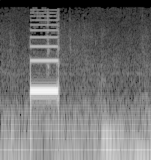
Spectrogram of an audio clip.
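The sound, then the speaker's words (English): A single loud electronic beep, a steady bright tone lasting about a quarter second, sounds alone against a quiet background with faint low noise afterward. “You trying to put pressure on me with beeps?”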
